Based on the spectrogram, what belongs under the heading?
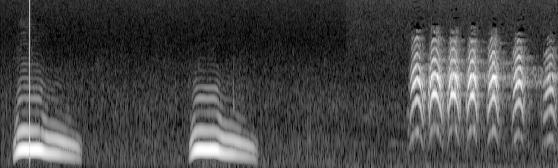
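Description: Eurasian eagle-owl giving two deep, slightly falling hoots about two seconds apart, then a quick run of six shorter, higher barking notes.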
